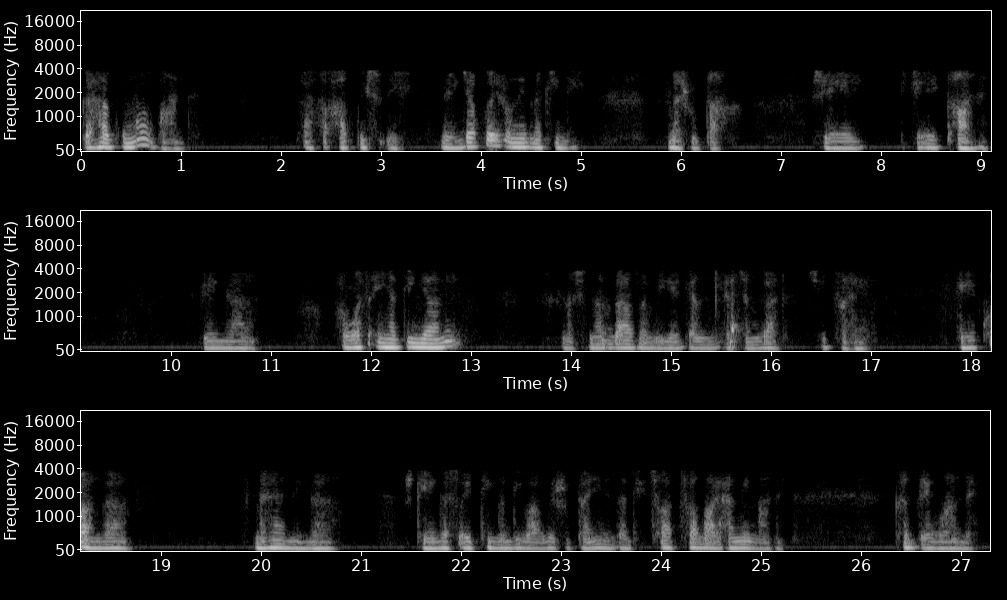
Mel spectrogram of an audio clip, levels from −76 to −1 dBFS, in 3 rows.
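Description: From start to finish the speech runs through the G.729 codec, a low-rate scheme that models each short frame with a vocal tract filter, a pitch predictor and a few excitation pulses. That points to roughly 8 kbit/s. Nothing above 4 kHz survives, so the speech is band-limited and dull, and the coarse pulse coding gives it a plainly audible rough, synthetic edge.

From 14.33 to 14.45 s there is VoIP packet loss concealed by the speech codec. About 30 ms of audio never arrived, which fits three lost 10 ms frames, and the decoder filled the gap by extending its last pitch and filter settings at falling gain. The speech there turns into a short buzzy tone or coloured noise that fades, and because each frame builds on the one before, it stays weak or distorted for a moment after real packets resume.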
